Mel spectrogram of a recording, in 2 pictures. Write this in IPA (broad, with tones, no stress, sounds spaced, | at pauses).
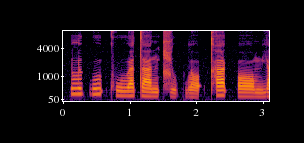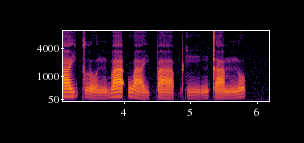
l ɯ˥˩ k̚ w u˥˩ ʔ kʰ w u˦˥ a̯ t a˧ n t͡ɕ u˨˩ k̚ l ɔ˨˩ ʔ kʰ a˥˩ k̚ ʔ ɔː˧ m j a˦˥ j k l o˩˦ n b a˦˥ ʔ w a˩˦ j p aː˨˩ p̚ k iː˩˦ ŋ t a˧ m n o˦˥ k̚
